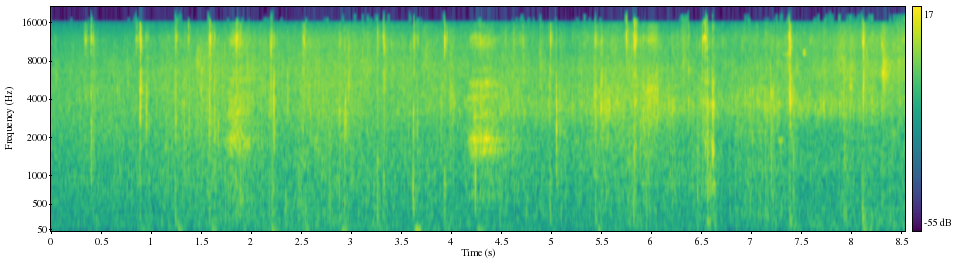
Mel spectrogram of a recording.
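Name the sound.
heavy rain falling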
